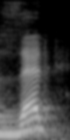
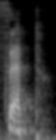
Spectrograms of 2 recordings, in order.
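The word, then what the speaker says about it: Zett: Last one is not zed. It's set.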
